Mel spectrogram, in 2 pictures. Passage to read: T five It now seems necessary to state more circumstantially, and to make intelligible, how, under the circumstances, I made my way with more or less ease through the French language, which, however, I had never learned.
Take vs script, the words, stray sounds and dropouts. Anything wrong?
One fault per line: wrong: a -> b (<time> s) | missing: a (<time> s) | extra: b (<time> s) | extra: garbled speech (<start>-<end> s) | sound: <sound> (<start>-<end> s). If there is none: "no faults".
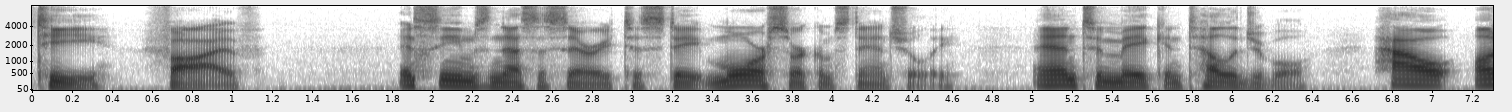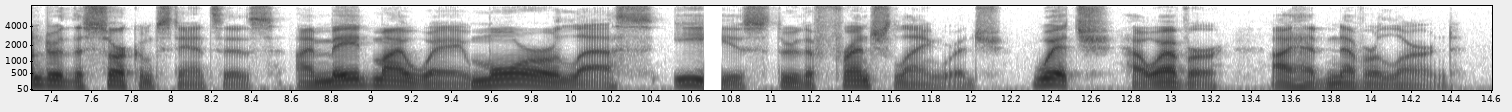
missing: now (1.9 s)
missing: with (9.5 s)
sound: dropout (10.7-10.8 s)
